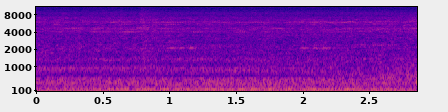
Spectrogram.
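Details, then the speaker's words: Electro Freeze soft-serve machine with remote condenser, new install, freeze tapped: heavy low drone with rough beating hum from a three-phase compressor phased wrong, beater spinning counterclockwise; fix is reversing any two power legs. "Hang on, tapping it off. You hear that compressor? That is phased wrong, I guarantee you."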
